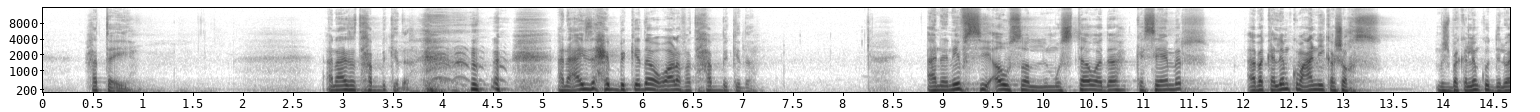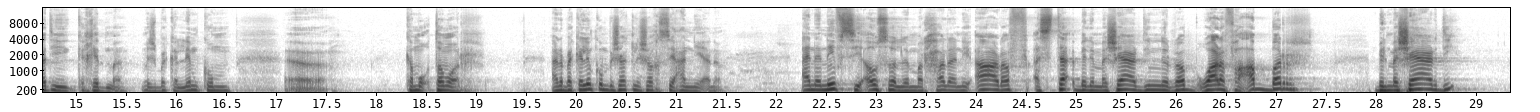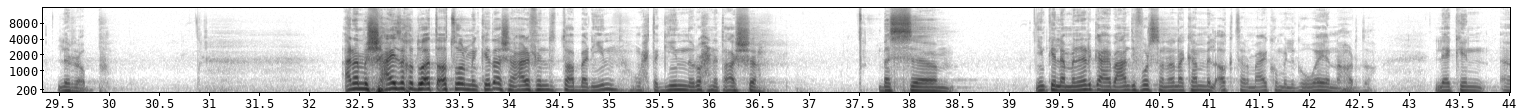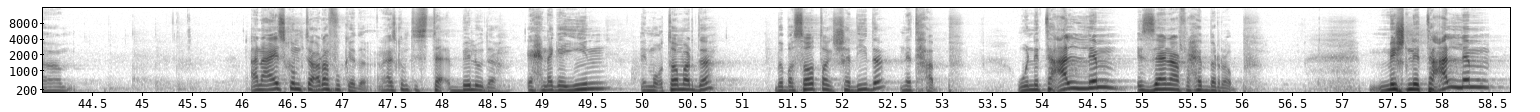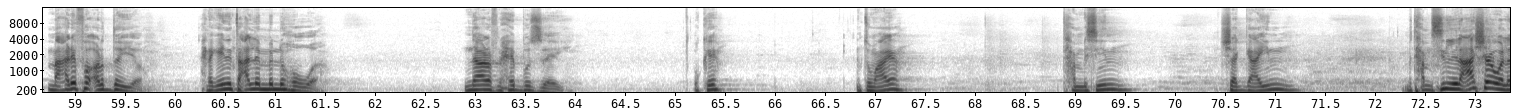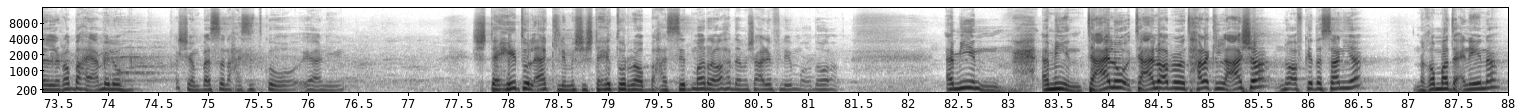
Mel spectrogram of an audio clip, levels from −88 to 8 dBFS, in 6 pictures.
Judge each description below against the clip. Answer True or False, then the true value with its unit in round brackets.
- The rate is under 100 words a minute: False (105 wpm)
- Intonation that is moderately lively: True (4.3 semitones)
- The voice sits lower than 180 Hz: False (190 Hz)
